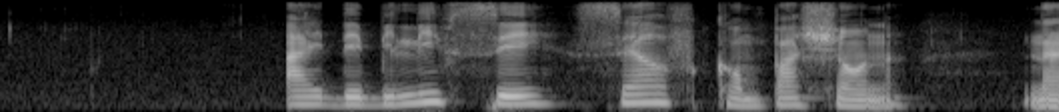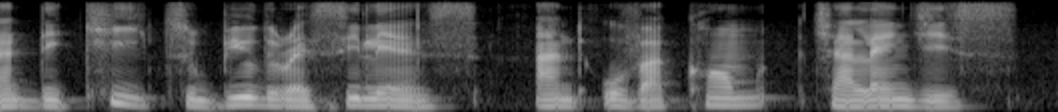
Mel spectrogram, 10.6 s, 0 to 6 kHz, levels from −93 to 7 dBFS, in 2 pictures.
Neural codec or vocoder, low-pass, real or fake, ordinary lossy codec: vocoder, 44.1 kHz, 128 mel bands every 256 samples, BigVGAN v2; 5.4 kHz; fake; none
